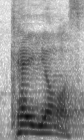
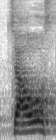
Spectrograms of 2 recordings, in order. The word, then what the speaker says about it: chaos: उसके बाद दोस्तों ये वर्ड CHAOS, कैओस पढ़ेंगे, कैओस। कैओस, कैओस का मीनिंग होता है कैओस, ऐसे पढ़ना है इसका। मैं अच्छा मैं आपको बता दूं, मैं हिंदी मीडियम से पढ़ा हुआ हूँ, तो जब ये वर्ड मैंने सीखा था बहुत कम एज में, जब मैं स्कूल में था, तो मैं इसको चाओस पढ़ता था।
